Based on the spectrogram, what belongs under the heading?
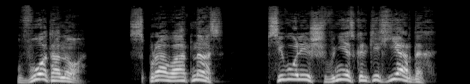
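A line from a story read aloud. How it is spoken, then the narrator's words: Shouting. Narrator (Russian): Джо закричал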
